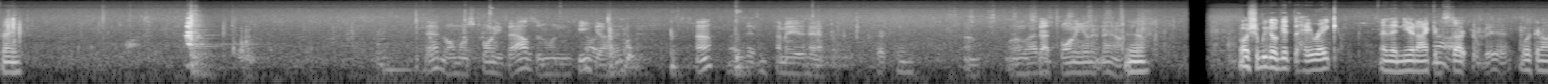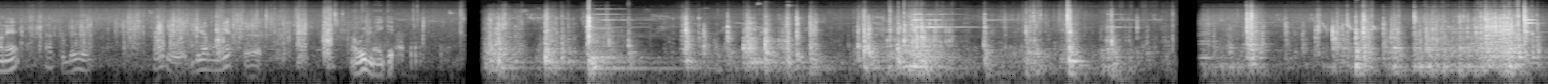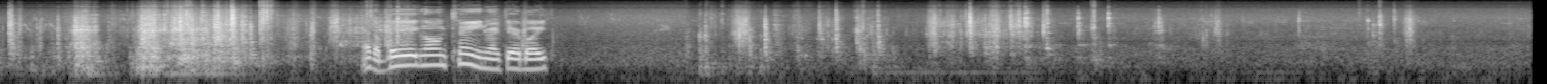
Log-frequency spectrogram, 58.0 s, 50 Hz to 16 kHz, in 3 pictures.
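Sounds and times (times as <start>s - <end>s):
metal clanking and knocking: 2.4s - 3.3s, 4.7s - 6.4s, 25.4s - 42.2s.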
